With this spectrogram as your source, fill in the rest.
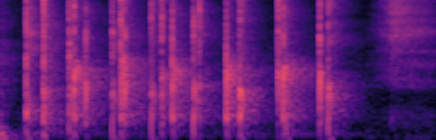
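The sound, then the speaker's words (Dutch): Sharp, separate hand claps from a few people greeting new donors, coming in an uneven run of about a dozen crisp slaps before stopping short, followed by a faint hiss. “Ik zeg een applaus.”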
